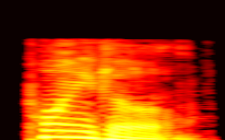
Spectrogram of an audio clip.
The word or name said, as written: pointal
